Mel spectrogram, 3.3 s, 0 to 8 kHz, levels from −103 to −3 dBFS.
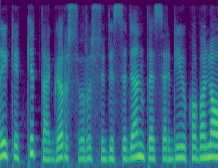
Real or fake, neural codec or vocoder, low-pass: fake; codec, 16 kHz, 1 kbps, FunCodec, trained on LibriTTS, 50 frames a second; 7.2 kHz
